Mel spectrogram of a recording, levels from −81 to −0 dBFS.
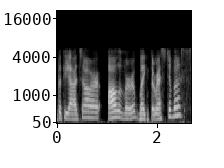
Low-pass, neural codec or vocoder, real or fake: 5.4 kHz; codec, 24 kHz, 1.5 kbps, HILCodec; fake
